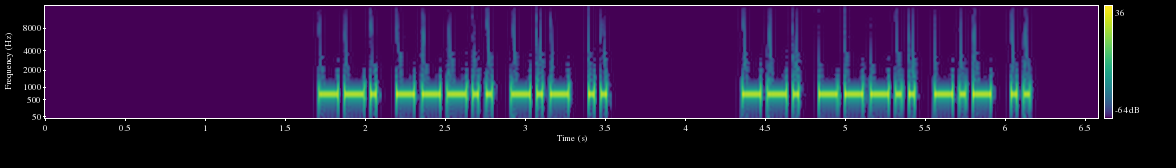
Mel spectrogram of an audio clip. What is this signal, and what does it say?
Morse code, heard as a keyed tone, about 30 wpm, 700 Hz. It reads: G8KI G8KI
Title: DXCC-100 Call Signs - 4 Characters - Repeated 2x - 30wpm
